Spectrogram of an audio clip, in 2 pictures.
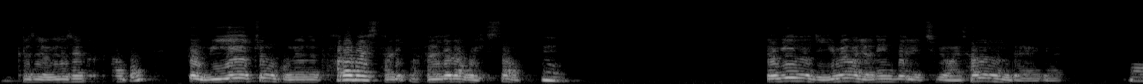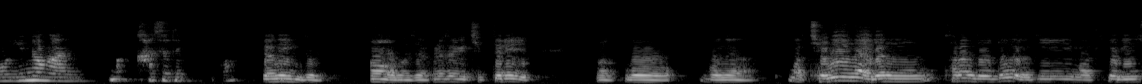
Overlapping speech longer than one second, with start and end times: none

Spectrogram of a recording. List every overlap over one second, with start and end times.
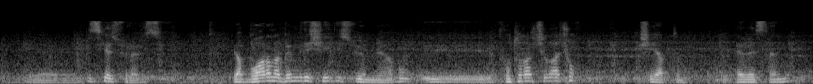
none

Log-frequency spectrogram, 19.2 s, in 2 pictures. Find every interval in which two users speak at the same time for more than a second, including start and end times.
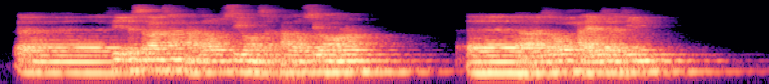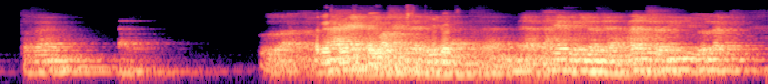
13.7-15.3

